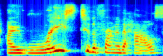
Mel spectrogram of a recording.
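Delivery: ordinary talk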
